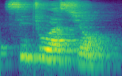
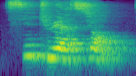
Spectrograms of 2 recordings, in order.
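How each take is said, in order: First: "situation" with an ou sound, si-tou-a-sion; Québécois pronunciation. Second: Said in the usual way. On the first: Shown as a demonstration. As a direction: say "situation" slowly as sitou-ation. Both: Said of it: "c'est situation".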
